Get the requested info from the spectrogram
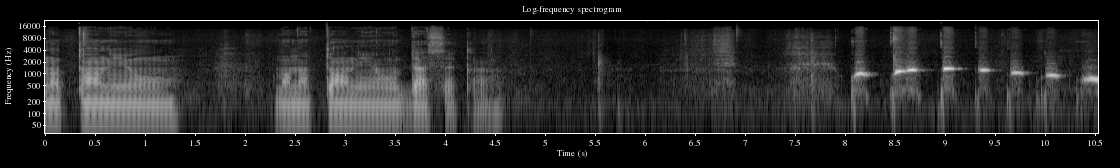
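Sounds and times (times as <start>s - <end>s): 
speech: 0.0s - 1.4s, 2.3s - 4.6s
person whistling monotonously: 8.1s - 10.5s.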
